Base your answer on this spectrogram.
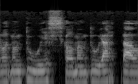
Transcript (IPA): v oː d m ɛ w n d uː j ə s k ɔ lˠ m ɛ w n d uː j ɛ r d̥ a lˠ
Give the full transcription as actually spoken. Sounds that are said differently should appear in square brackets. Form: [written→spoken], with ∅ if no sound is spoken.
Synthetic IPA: v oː d m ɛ w n d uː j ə s k ɔ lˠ m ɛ w n d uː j [ɛ→a] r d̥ a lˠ

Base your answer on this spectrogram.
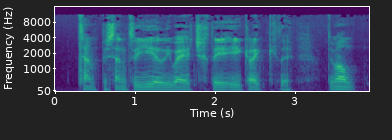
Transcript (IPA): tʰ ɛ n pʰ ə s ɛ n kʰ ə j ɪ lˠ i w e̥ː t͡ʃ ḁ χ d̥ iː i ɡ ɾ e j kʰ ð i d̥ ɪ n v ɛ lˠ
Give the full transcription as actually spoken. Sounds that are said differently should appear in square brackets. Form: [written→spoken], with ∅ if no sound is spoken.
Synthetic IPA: tʰ ɛ n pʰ ə s ɛ n [kʰ→tʰ] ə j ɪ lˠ i w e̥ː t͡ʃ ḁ χ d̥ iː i ɡ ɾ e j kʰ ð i d̥ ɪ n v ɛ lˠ

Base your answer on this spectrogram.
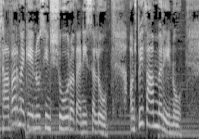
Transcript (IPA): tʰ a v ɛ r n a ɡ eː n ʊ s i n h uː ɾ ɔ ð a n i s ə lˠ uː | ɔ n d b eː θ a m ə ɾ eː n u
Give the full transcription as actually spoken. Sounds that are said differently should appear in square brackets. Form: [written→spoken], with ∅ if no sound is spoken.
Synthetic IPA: tʰ a v [ɛ→a] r n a ɡ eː n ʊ s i n [h→ʃ] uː ɾ ɔ ð [a→ɛ] n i s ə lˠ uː | ɔ n d b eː θ a m ə ɾ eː n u

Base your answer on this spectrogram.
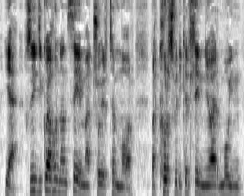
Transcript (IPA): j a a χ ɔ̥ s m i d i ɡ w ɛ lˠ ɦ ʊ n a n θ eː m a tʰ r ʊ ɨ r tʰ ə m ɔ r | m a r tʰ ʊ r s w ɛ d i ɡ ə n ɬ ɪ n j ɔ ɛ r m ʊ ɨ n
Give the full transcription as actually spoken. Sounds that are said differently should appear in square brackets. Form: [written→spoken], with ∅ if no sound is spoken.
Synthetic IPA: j [a→ɛ] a χ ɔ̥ s [m→n] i d i ɡ w ɛ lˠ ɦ ʊ n a n θ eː m a tʰ r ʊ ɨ r tʰ ə m ɔ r | m a r [tʰ→kʰ] ʊ r s w ɛ d i ɡ ə n ɬ ɪ n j ɔ ɛ r m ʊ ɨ n

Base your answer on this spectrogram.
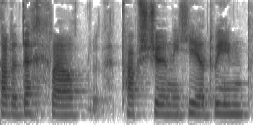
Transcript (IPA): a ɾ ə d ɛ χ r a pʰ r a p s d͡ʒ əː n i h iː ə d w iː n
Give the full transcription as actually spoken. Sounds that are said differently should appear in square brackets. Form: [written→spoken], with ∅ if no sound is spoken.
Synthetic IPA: a ɾ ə d ɛ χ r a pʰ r a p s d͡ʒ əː n i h iː [ə→a] d w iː n

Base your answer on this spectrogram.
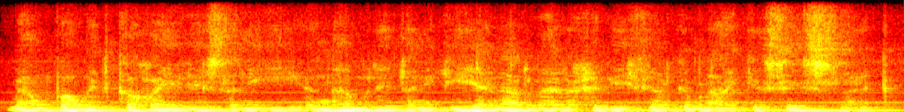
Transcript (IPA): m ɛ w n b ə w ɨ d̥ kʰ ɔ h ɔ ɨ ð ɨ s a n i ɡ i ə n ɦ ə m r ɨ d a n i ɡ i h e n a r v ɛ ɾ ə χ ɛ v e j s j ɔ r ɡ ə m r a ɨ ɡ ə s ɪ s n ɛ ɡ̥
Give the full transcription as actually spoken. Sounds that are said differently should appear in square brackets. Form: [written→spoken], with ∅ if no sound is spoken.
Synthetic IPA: m ɛ w n b ə w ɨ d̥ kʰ ɔ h ɔ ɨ ð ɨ s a n i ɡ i ə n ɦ ə m r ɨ d a n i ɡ i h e n a r v ɛ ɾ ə χ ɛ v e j [s→θ] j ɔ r ɡ ə m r a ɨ ɡ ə s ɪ s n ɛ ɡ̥

